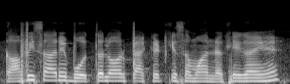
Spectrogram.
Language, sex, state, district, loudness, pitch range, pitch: Hindi, male, Uttar Pradesh, Lucknow, -13 LUFS, 150-170 Hz, 155 Hz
